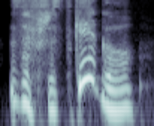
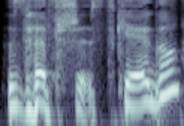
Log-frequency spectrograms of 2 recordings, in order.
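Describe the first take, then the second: First: Said in the usual way. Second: Slow rising disbelieving repeat; can't believe what she heard; incredulous echo. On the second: A narrator's reading. Invalid echoes in disbelief.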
